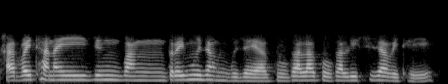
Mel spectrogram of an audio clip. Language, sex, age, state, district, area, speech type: Bodo, male, 60+, Assam, Kokrajhar, urban, conversation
